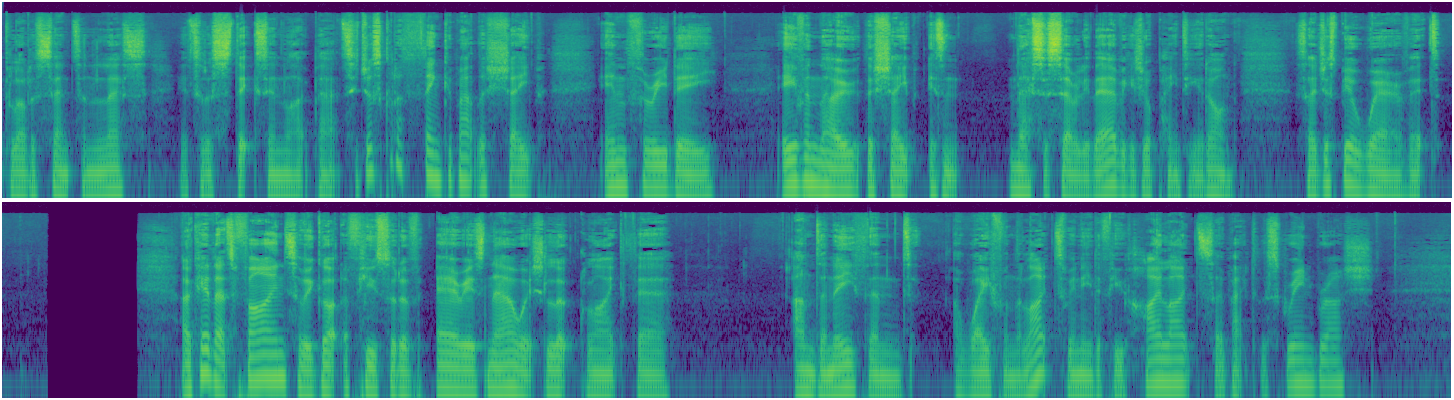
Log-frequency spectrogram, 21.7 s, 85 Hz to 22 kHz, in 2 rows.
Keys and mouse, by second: 0.1 middle click, 0.3 click, 0.7-1.8 middle drag, 1.8-3.0 drag, 3.0 middle click, 3.3 click, 3.9 middle click, 4.3 click, 4.6 middle click, 4.9 click, 5.3 middle click, 5.4 click, 5.7 middle click, 5.9 click, 6.1 middle click, 6.3 click, 6.9 middle click, 7.3 click, 7.5 middle click, 7.9 click, 8.1 middle click, 8.3 click, 8.4-11.5 middle drag, 12.1-19.7 middle drag, 19.7-21.2 drag, 21.2 middle click.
